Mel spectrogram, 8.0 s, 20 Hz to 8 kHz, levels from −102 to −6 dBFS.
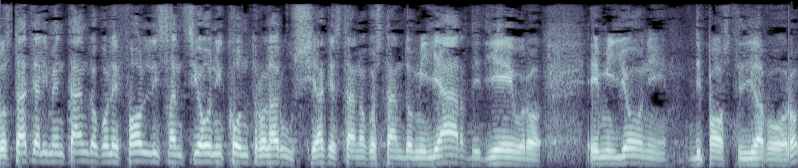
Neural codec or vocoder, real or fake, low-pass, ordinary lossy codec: none; real; 7.2 kHz; AAC, 32 kbps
